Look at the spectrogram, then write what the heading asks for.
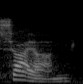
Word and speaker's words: scion: Yale, a yacht, and the scion of a prominent family. The word is scion. The C is silent.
